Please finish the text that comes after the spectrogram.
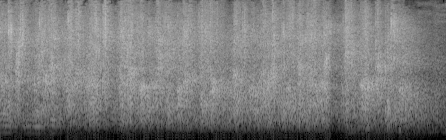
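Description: A roomful of people at an Alcoholics Anonymous speaker meeting applauds a speaker, loud and sustained clapping with a few thumps mixed in, steady and close for the whole stretch.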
